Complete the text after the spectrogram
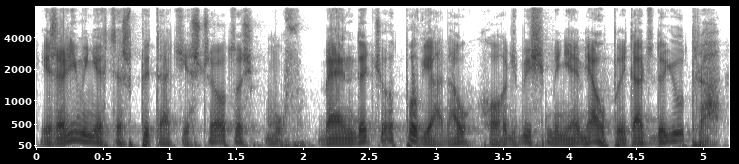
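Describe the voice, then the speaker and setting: A man's voice: low-pitched, very animated, normal speed, a little mellow, exaggerated voice. A man reading a lofty, deluded old knight. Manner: lofty, archaic, declamatory speech. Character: deluded proud knight-errant, older man, solemn and lofty. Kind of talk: audiobook character reading.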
